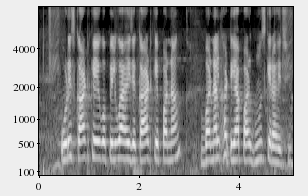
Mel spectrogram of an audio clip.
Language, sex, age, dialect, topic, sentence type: Magahi, male, 18-24, Western, agriculture, statement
